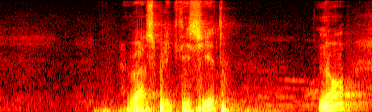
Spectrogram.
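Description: An elderly man speaks into a microphone, heard through a loudspeaker in a reverberant hall.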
